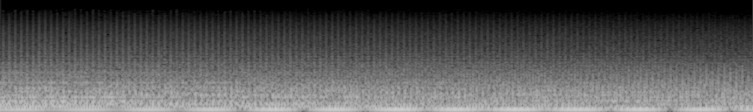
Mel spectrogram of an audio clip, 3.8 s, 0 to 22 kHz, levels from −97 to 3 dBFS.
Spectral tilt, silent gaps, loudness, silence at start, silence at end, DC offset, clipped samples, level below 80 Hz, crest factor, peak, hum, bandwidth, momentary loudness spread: -8.5 dB/octave; none; -25 LUFS; 0 s; 0 s; under 0.1%; under 0.1%; -24 dBFS; 12 dB; -12 dBFS; none; 7.4 kHz; 1 LU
